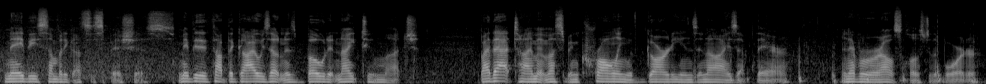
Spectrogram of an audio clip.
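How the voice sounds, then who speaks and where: A woman's voice: rumbling low, a little fast, a little hiss or hum. An actress playing a defiant woman fugitive who recounts her escape in a wry, conversational, matter-of-fact way in an audio drama. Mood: wry, weary.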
